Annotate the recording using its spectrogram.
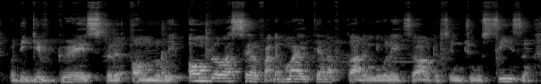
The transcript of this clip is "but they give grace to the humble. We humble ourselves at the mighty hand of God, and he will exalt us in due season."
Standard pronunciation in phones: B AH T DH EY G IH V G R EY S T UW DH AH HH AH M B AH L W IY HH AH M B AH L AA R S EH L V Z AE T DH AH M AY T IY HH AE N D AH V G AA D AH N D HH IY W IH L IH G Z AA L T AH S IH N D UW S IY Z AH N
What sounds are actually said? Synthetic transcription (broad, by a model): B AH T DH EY G IH V G R EY S T UW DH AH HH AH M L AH W IY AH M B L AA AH S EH L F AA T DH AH M AY T IY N AH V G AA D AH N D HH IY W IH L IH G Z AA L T AH S IH N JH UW S IY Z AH N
